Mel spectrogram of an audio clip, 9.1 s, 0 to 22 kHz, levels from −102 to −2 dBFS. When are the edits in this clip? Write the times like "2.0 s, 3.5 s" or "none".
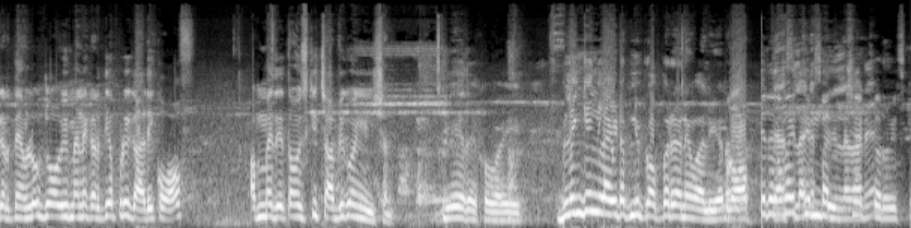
7.6 s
